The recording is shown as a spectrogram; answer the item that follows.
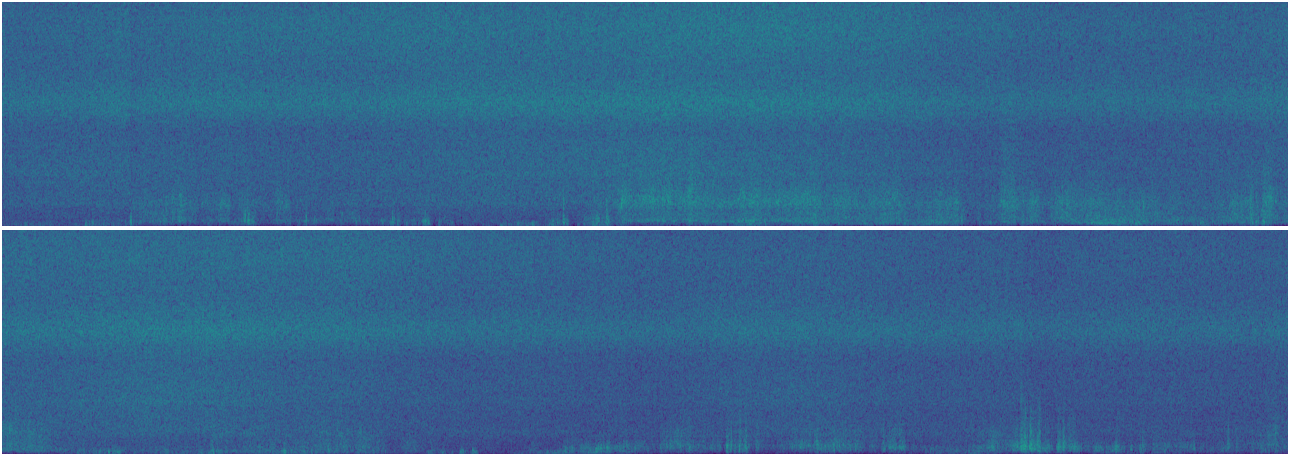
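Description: Gusts of wind rustling the trees and buffeting the microphone, swelling and dying away every few seconds.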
